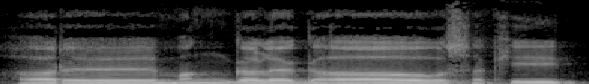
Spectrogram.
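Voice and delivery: slow chanted reading of the hymn; scripture recitation. Shown as a demonstration. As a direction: recite the verse slowly and devoutly.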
